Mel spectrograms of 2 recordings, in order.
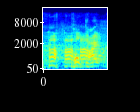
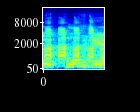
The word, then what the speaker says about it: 仆街: 啦，因为我们没有要念成破街啊，我们是铺街啦啊。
